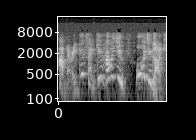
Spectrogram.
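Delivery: very high, sing-song, swooping gnome voice. Voicing a gnomish man greeting the players: gnomish merchant voice. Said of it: "a gnomish man".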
